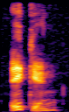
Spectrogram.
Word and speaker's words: aching: akin we get aspiration but in a word like aching aching aching there's less or even no aspiration there's no puff of air with that k that's spelled with a ch for some reason because the the stress is actually on the first um syllable a and then king is unstressed so aching is the is the syllabification of that and so we get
